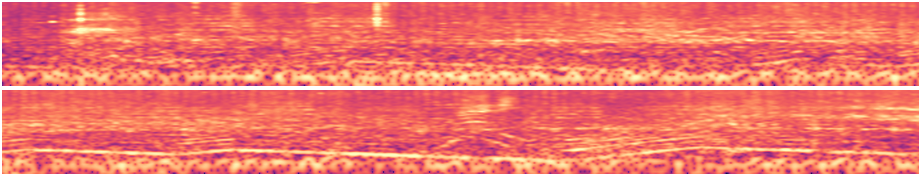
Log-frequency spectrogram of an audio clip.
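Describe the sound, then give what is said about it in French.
A loud American car engine revs and drones continuously, its pitch rising and falling, with brief tire squeals and a busy, noisy background throughout. “Voilà, ça c'est un bon bruit d'américaine.”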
